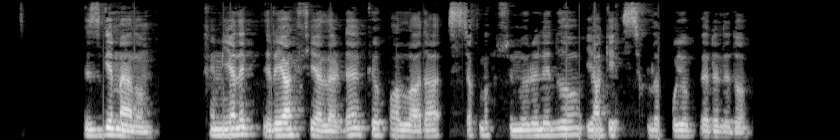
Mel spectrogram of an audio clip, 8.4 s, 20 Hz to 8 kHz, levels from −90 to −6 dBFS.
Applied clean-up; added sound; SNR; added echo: none; none; none; none.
